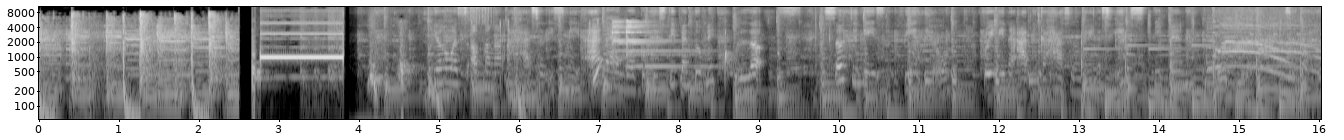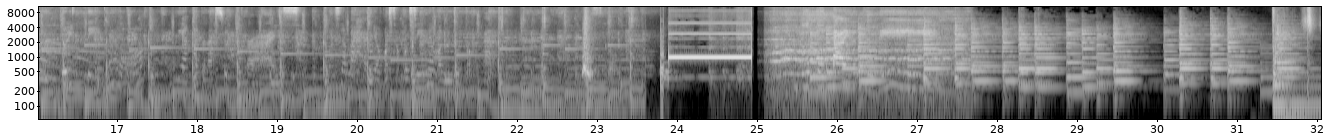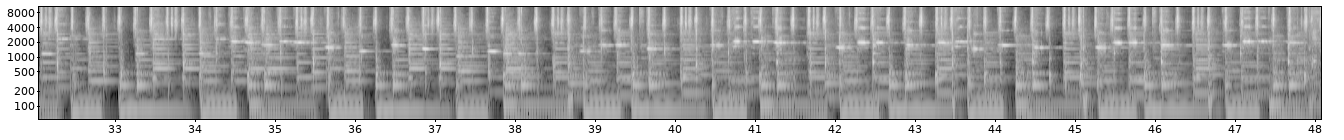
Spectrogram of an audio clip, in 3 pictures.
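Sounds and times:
music: 0.0s - 2.6s, 4.0s - 23.8s, 25.1s - 48.0s
electronic beep tone: 2.7s - 3.9s, 23.9s - 25.0s.

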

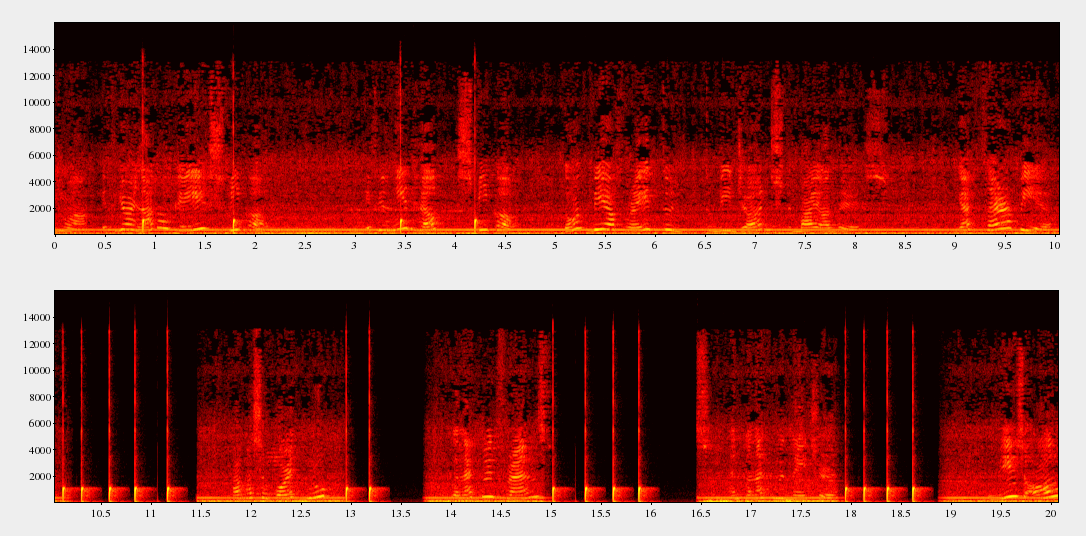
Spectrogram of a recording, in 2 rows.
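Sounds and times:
boy speaking: 0.0s - 2.2s, 3.1s - 8.3s, 9.0s - 10.0s, 11.8s - 12.8s, 14.0s - 15.0s, 16.5s - 17.9s, 19.4s - 20.0s
steady hum: 0.0s - 20.0s
glitching audio clicks: 10.1s - 11.4s, 12.9s - 13.4s, 17.9s - 18.8s.

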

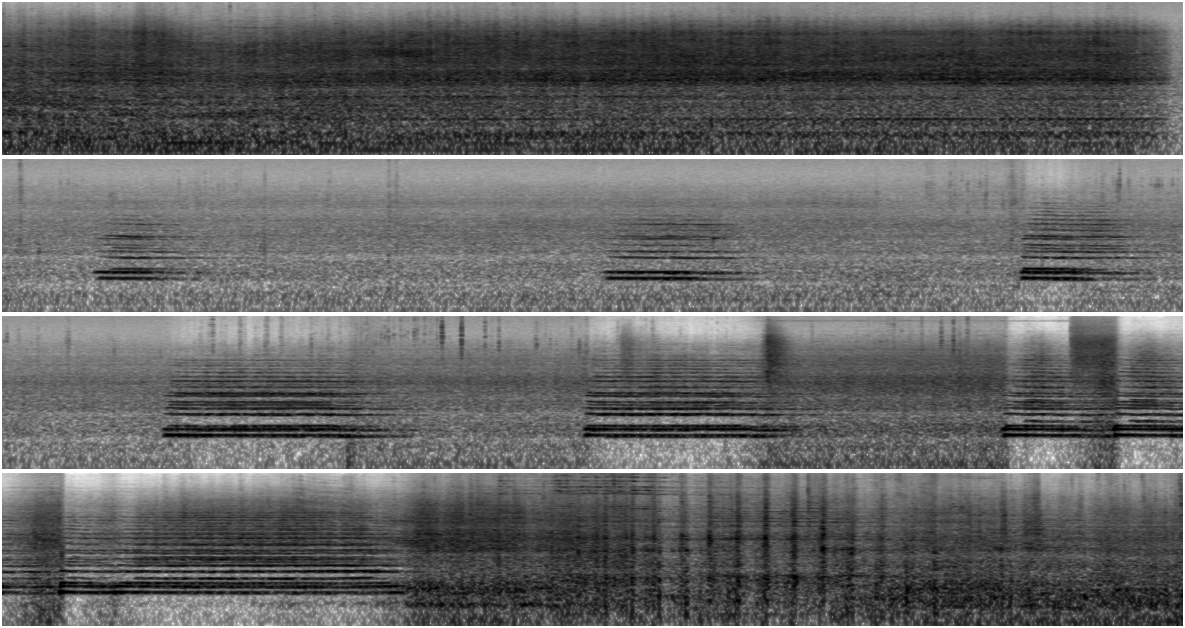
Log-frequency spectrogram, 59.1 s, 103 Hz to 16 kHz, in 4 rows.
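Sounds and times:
train rumble: 0.0s - 59.0s
locomotive air horn: 15.9s - 17.4s, 22.2s - 24.2s, 27.5s - 29.2s, 31.5s - 34.6s, 36.8s - 39.8s, 42.0s - 49.4s
wheels clacking over rail joints: 49.4s - 59.0s.

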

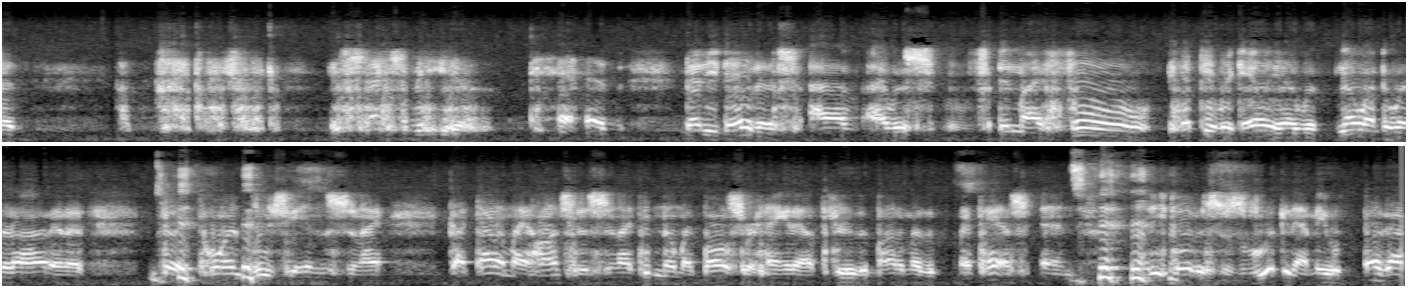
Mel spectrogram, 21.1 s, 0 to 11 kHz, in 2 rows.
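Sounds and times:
person talking: 1.0s - 21.0s.

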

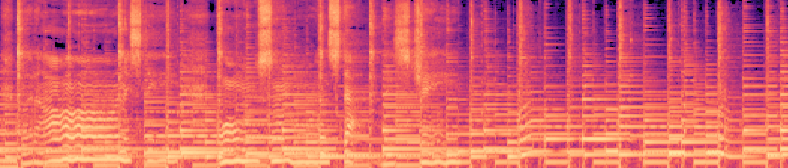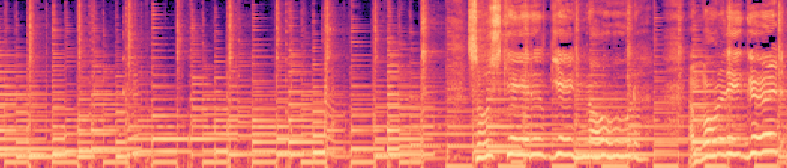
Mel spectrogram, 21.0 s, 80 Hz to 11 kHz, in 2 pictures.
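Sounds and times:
fingerstyle acoustic guitar: 0.0s - 21.0s.

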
